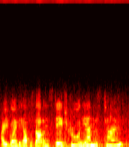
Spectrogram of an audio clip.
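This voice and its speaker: An actress playing an encouraging high school drama teacher with a teacherly manner, in a 1950s instructional film. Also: female voice, fairly even intonation, quick pace, natural voice. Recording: noisy hissy old 1950s film soundtrack.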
